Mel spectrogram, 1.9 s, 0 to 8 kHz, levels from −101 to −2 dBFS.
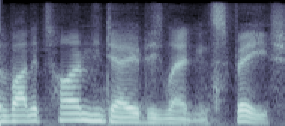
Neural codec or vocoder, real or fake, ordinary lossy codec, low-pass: codec, 16 kHz, 0.5 kbps, FunCodec, trained on Chinese and English, 25 frames a second; fake; MP3, 48 kbps; 7.2 kHz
